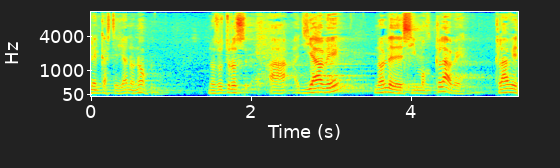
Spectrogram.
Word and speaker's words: llave: y se dice llave Pero cómo se dice en el castellano de Argentina no se dice llave nadie escuchará llave en Argentina no sabe ni lo que es y uno dice el llave en Argentina si dice llave con una casi x catalana no como Xavi o llave qué es lo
